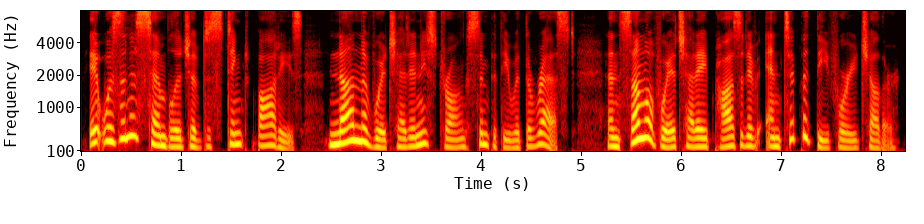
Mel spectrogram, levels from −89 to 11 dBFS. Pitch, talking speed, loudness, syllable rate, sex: 210 Hz, 205 wpm, -19 LUFS, 5.8 syllables/s, female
